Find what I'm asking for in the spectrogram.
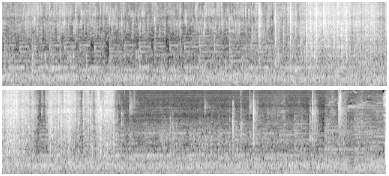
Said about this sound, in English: After an hour, I am now going to add soup mix.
